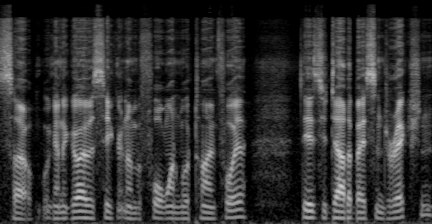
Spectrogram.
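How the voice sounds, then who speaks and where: In a New Zealand accent, a man speaks at a fairly low pitch with monotone, flat intonation. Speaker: software developer and trainer. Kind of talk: tutorial. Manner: soft-spoken; halting.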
